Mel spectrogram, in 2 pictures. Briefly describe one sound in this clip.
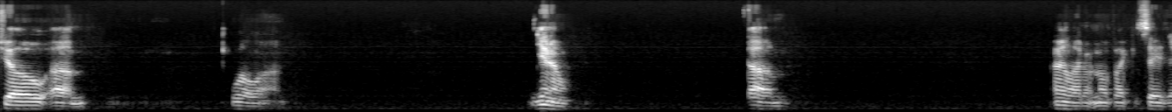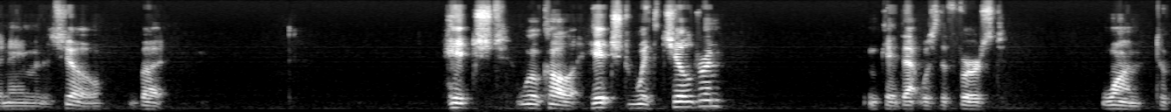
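A man speaks calmly into a nearby microphone, in short phrases with pauses.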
